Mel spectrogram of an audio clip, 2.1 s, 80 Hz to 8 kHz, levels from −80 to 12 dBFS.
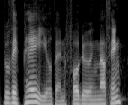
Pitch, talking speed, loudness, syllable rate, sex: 125 Hz, 225 wpm, -19 LUFS, 4.6 syllables/s, male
